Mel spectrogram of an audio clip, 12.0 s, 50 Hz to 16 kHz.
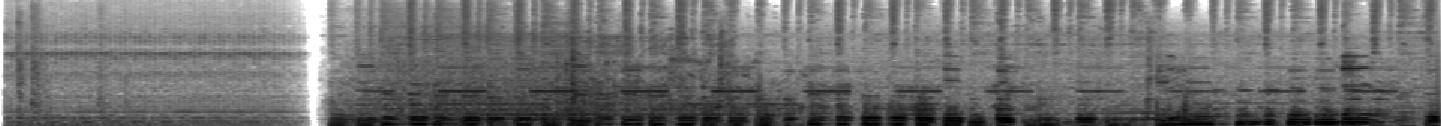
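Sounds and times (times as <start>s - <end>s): high steady tone: 2.8s - 12.0s.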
